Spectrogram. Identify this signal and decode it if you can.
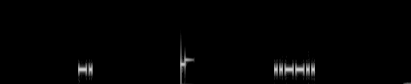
Morse code, heard as a keyed tone, about 43 wpm, 700 Hz. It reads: N ?
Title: Single Character (Letter:Number:Punctuation:Prosign) Alt 45wpm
